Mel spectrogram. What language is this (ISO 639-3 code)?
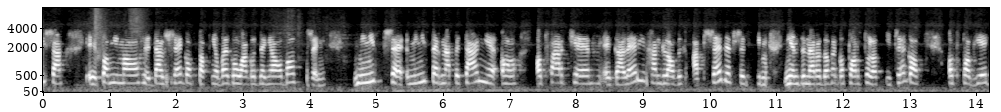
pol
